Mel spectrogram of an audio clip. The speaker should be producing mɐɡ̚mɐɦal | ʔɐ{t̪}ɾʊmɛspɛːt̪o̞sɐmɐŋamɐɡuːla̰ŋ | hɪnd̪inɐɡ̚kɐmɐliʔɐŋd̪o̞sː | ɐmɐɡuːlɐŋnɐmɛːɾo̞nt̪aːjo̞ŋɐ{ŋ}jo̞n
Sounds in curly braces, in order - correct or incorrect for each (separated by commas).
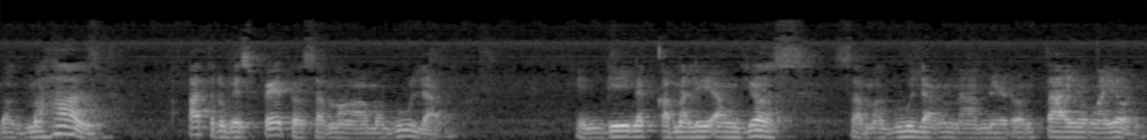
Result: correct, incorrect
